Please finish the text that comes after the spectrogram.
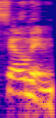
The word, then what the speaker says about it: Somin: I hope I uh pronounced your name correctly. It's Sman, but thank you.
